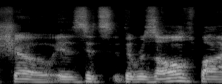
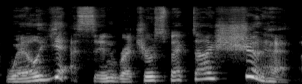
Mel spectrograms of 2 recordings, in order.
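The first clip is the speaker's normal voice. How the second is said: mock angry Homer; 6 semitones higher, slower than usual. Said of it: "And angry Homer goes".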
